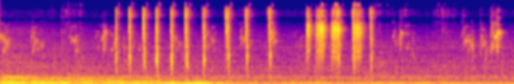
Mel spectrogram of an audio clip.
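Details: Evening calls from a pair of parakeets: a low hum at first, then a row of sharp, evenly spaced chirps and a short burst of louder squawks, followed by a few softer twitters.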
